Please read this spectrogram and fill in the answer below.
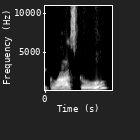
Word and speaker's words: Glasgow: I say Glasgow. Glasgow. If you're glass, your glass.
